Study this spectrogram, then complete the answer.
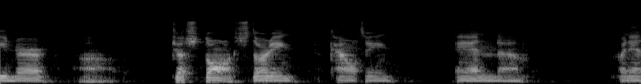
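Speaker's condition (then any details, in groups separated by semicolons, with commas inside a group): No condition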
